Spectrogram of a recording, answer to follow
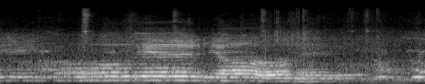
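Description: Voices singing a slow Eucharistic hymn in long held notes, the melody stepping down about halfway through.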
